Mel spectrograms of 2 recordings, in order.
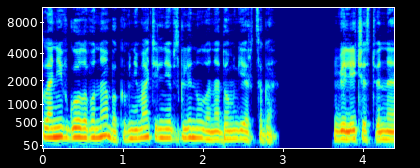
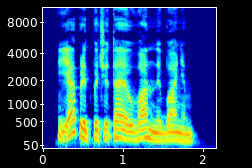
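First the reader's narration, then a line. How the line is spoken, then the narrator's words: Man's amused snort. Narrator (Russian): хмыкнул мужчина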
